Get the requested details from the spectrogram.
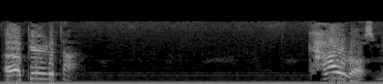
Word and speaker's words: kairos: But this word is kairos. We would spell it K-A-I-R-O-S, kairos.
